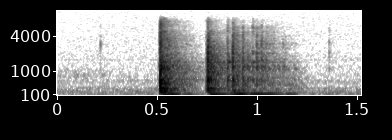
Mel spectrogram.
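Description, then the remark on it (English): A toy figure is dropped from about a keyboard's length high onto a desk, landing with a solid thunk, then a quick second knock as it bounces, and a low hollow ring that fades within about half a second. No one speaks. “You want me to drop him?”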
